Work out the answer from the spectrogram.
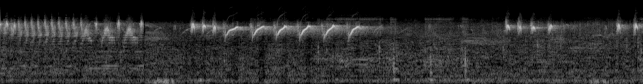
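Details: Purple sunbird (Cinnyris asiaticus) courtship song: a very high, fast, thin trill, then about six sharp rising notes in quick succession, and brief high chips.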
